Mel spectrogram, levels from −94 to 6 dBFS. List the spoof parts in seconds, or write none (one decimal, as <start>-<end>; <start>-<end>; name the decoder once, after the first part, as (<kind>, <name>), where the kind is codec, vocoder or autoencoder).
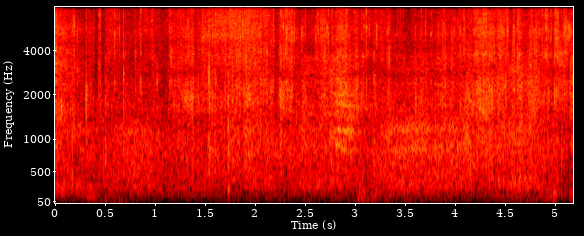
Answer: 0.0-0.5 (codec, SNAC)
